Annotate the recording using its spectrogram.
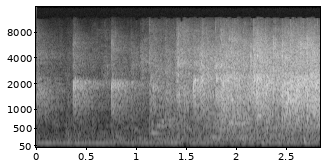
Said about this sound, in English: Okay. Somebody started the slow clap.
